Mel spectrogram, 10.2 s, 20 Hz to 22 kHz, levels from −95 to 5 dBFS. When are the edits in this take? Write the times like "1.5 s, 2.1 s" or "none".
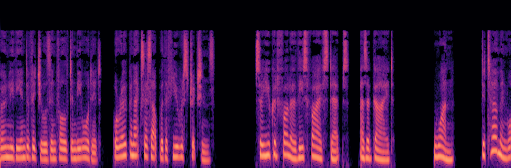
none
